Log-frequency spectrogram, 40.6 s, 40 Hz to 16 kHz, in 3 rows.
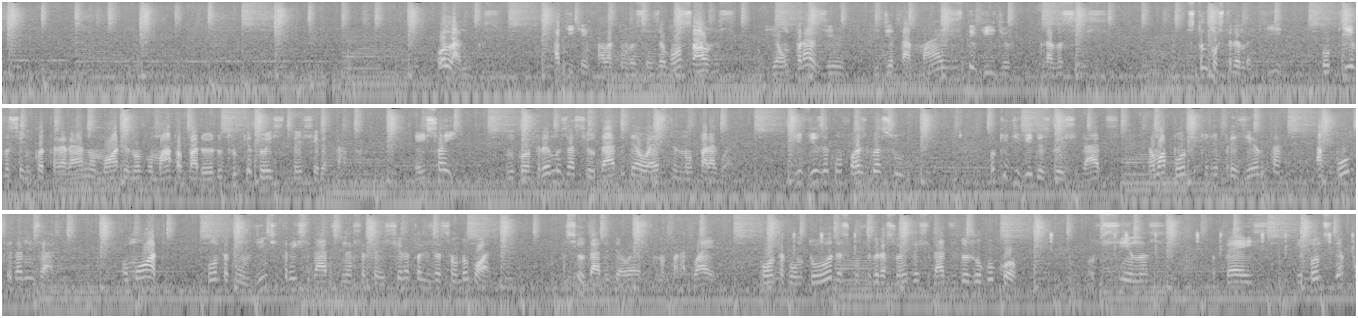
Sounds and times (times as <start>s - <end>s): Music: 0.0s - 40.6s
Vehicle: 0.0s - 40.6s
Speech: 4.4s - 11.1s, 11.8s - 17.1s, 17.7s - 22.6s, 23.4s - 27.7s, 28.3s - 32.0s, 32.7s - 37.3s, 37.9s - 40.6s.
